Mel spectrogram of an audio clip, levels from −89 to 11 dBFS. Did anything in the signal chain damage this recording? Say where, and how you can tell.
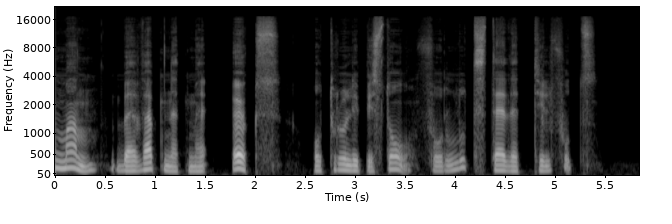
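Yes. The damage sits at the sample-rate conversion stage and runs through the whole speech clip. It is crude rate conversion: a gritty, inharmonic fizz rides on the louder and brighter syllables, roughly 25 dB below the speech. The error fits a 48 kHz to 44.1 kHz change done by simply dropping the nearest samples without filtering. Unlike clipping distortion, the added tones aren't harmonic to the speech, and unlike codec artefacts they follow level smoothly rather than swirling.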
